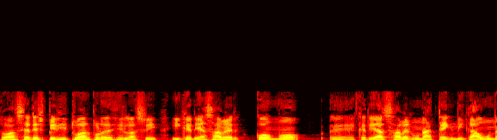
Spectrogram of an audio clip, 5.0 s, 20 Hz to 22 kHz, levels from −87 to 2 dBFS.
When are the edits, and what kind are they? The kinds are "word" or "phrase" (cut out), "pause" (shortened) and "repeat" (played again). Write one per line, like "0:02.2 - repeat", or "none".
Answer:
0:01.6 - pause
